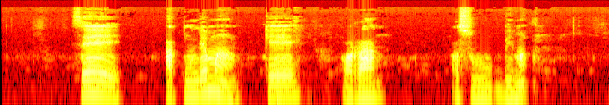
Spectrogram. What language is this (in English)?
Baoulé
